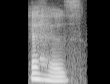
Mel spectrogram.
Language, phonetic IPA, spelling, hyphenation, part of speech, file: Hungarian, [ˈɛhɛz], ehhez, eh‧hez, pronoun, Hu-ehhez.ogg
- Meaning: allative singular of ez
